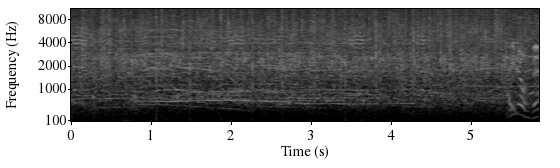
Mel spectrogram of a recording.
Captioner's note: applause and cheering cont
